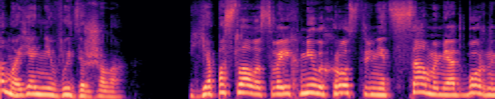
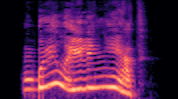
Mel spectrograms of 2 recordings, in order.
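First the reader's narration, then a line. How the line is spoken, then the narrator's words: Demanding exclamation. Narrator (Russian): требовательно воскликнула рыжая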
